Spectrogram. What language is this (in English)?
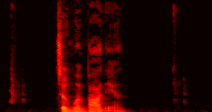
Chinese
